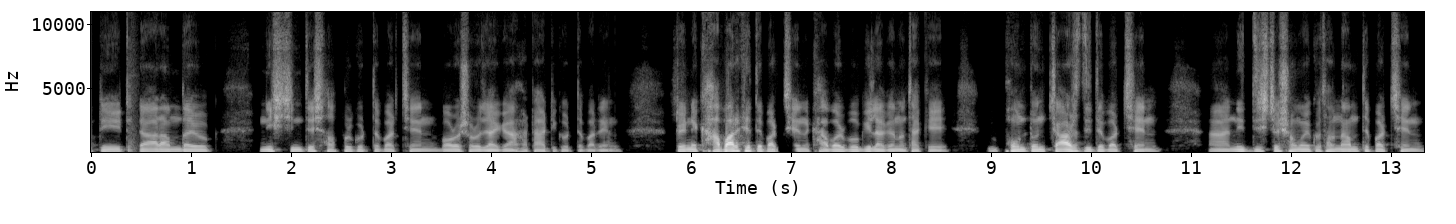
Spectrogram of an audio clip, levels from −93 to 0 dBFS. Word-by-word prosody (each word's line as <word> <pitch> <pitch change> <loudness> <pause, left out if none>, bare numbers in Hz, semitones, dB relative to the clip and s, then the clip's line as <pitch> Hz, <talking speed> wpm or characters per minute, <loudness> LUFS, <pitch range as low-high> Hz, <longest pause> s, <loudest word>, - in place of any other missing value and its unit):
আপনি 120 - -5
এটা 100 +3 -6
আরামদায়ক 100 -2 0 0.6
নিশ্চিন্তে 110 0 0
সফর 100 +2 -4
করতে 105 0 -5
পারছেন। 95 0 -4 0.2
বড়সড় 95 0 -1
জায়গায় 90 0 0
হাঁটাহাঁটি 90 +1 -5
করতে 90 -1 -9
পারেন। 85 0 -7 0.6
ট্রেন 110 -1 +2
এ - - +1
খাবার 125 +4 +9
খেতে 130 -3 +4
পারছেন, 105 0 -2 0.2
খাবার 100 +2 +1
বগি 105 0 +1
লাগানো 95 -1 0
থাকে। 90 0 -3 0.7
ফোন-টোন 115 0 +4
চার্জ 110 0 +7
দিতে 110 0 +1
পারছেন। 100 -1 -2 0.7
আ - - -3 0.2
নির্দিষ্ট 110 +1 0 0.2
সময়ে 110 -1 +2
কোথাও 105 +1 -1
নামতে 105 +1 0
পারছেন। 100 -1 -2
105 Hz, 140 wpm, -23 LUFS, 95-110 Hz, 0.7 s, খাবার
